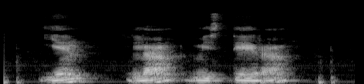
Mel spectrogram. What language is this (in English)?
Esperanto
